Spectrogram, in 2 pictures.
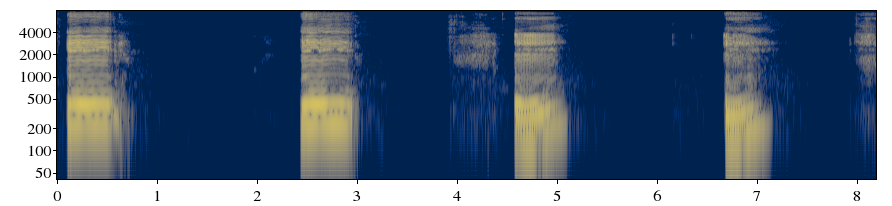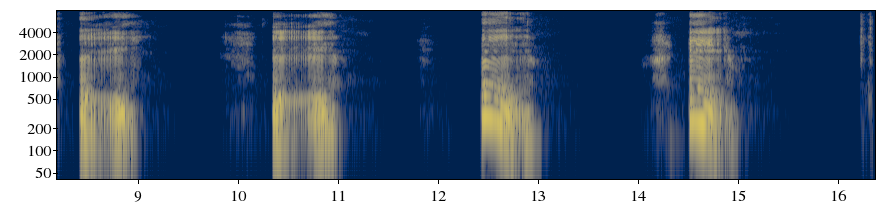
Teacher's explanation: The E sound is sort of between actual AE sound and an E sound, so it's not E or A, like that, but it's E.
